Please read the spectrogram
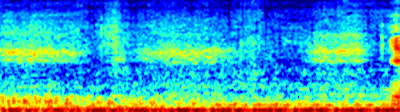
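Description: An engine running steadily at idle, heard as a low, even rumble.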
